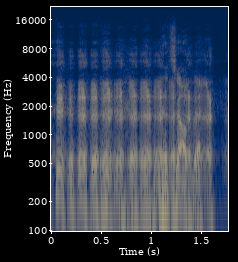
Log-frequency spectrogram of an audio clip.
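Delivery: laughing through the words; chuckling while talking. Real, not acted.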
